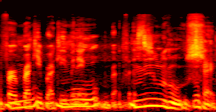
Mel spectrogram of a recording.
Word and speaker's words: Mulhouse: Mulhouse. Okay. You don't say the H in French, Tom. Mulhouse.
